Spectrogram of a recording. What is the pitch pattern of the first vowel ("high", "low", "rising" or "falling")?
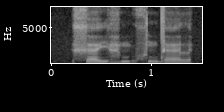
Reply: low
